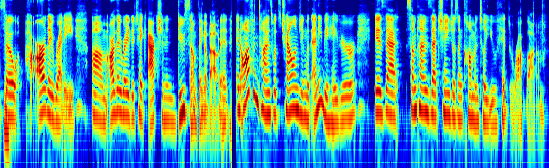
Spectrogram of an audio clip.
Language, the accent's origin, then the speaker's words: English; Chicago, Illinois, United States; now in Charlotte, United States; I'm from Chicago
